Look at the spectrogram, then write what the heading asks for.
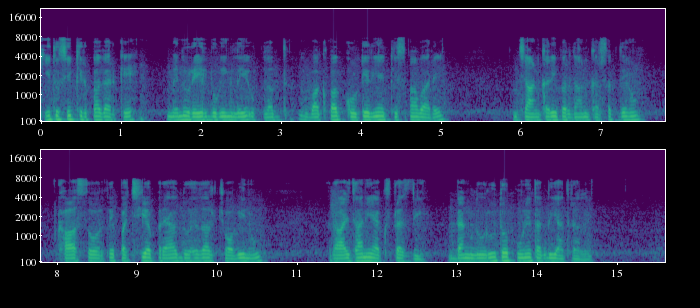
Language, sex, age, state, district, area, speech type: Punjabi, male, 30-45, Punjab, Faridkot, urban, read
